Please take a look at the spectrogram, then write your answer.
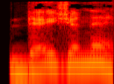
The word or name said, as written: dejeuner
